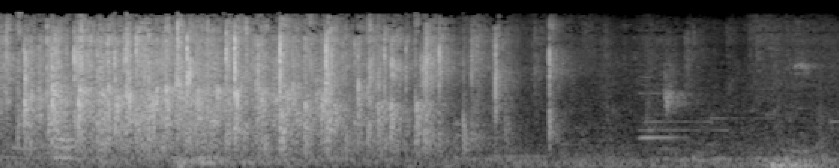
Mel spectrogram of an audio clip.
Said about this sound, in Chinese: 我们以最热烈的掌声来感谢我们今天的主持人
